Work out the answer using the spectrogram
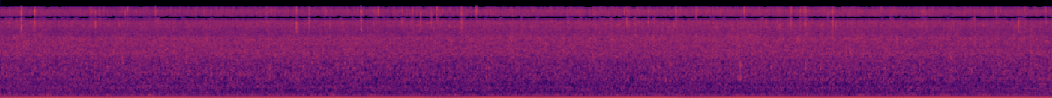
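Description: Steady rain falling on the sea and on a catamaran's deck and rails, with a steady low rumble of wind underneath.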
